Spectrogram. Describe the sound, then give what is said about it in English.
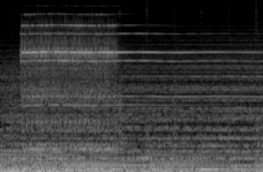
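A telephone bell rings in a single bright, shrill burst lasting about a second, then cuts off over a steady low rumble of background noise. “For weeks on end, Jean was terrified to pick up the phone.”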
